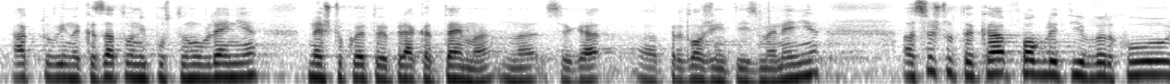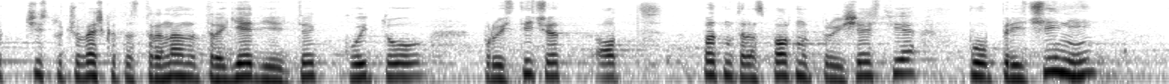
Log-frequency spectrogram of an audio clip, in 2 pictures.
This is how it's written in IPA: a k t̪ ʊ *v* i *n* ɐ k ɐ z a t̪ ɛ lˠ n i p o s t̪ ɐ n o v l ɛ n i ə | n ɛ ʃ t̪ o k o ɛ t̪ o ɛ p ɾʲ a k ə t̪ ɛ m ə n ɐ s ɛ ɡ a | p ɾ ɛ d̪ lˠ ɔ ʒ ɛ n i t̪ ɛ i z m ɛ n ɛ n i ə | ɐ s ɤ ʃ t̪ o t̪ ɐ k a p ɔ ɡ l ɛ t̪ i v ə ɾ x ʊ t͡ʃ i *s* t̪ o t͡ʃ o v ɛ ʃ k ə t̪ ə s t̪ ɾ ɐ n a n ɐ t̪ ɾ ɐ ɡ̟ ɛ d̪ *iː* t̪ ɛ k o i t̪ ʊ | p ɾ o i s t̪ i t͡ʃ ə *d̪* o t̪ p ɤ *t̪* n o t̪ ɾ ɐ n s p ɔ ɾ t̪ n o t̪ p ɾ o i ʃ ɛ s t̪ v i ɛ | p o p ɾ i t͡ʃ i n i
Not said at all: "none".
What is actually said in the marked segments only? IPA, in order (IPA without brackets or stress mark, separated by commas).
v, n, s, iː, t̪, t̪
